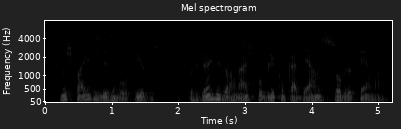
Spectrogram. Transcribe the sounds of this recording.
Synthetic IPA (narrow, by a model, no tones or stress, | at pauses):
nʊspaizɪzd̪ezẽvowvid̪ʊs | ʊzɡɾɐ̃d͡ʒɪzʒoɾnajspublikɐ̃w̃kad̪ɛɾnʊssobɾɪʊt̪ẽmɐ̰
